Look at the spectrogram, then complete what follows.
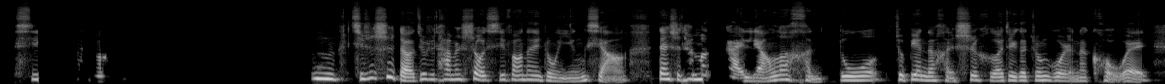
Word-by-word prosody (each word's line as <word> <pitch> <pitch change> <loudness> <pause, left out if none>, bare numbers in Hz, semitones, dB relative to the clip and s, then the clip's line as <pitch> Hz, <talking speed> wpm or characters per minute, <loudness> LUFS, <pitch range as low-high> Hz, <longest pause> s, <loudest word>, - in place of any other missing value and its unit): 西 230 -1 -5 0.6
餐 190 - -6
吗？ - - -13 2.0
嗯， 260 -3 +7
其 250 - -1
实 285 +3 0
是 330 +3 +3
的。 170 -4 +4
就 245 +7 -1
是 230 - -3
他 230 +1 -2
们 230 +1 0
受 225 -2 +2
西 200 +2 -4
方 215 -1 0
的 215 - -1
那 205 -2 0
种 175 -4 -2
影 145 +6 -3
响， 205 +1 -2 0.3
但 250 -2 +5
是 225 -3 -1
他 215 +5 -1
们 230 -1 +4 0.2
改 150 - 0
良 155 +3 0
了 225 +1 +2
很 185 - -4 0.2
多， 190 +2 +3
就 220 - 0
变 215 0 +1
得 185 -1 +2
很 185 - -5
适 205 - -1
合 175 -3 -2
这 185 0 +1
个 180 0 +1
中 195 +1 0
国 175 -1 0
人 - - -5
的 165 - -5
口 185 +2 -4
味。 190 - -1
195 Hz, 220 characters per minute, -24 LUFS, 180-230 Hz, 2.0 s, 嗯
